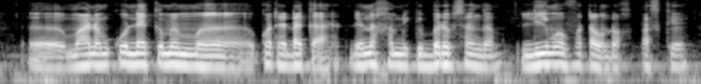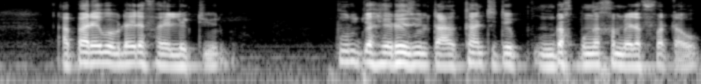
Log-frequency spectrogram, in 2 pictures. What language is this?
Wolof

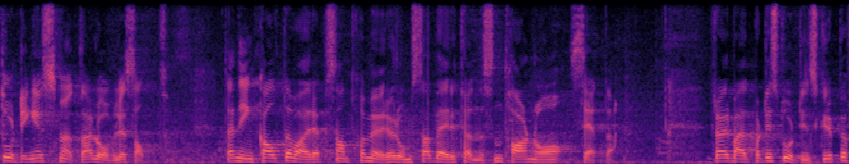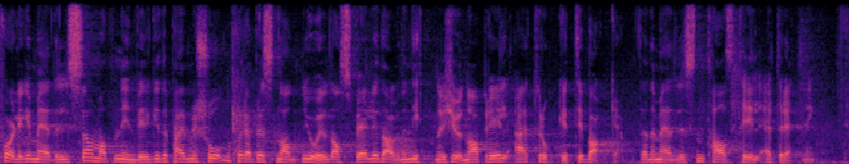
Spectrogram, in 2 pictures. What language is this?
Norwegian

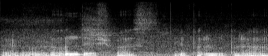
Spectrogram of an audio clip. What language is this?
Sindhi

